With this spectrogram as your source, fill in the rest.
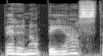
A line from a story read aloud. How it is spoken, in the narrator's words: said under her breath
